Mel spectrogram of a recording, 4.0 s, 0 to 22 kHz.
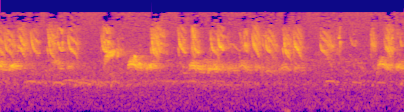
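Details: Common waxbills at Xinyuan Township on 3 June 2024 give rapid bursts of high, scratchy chirps, broken by short lower buzzy notes, from several birds calling together.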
